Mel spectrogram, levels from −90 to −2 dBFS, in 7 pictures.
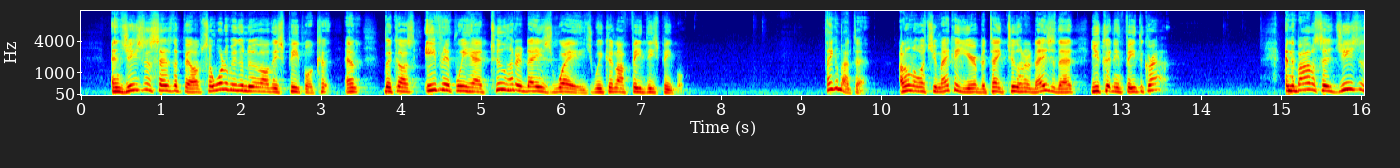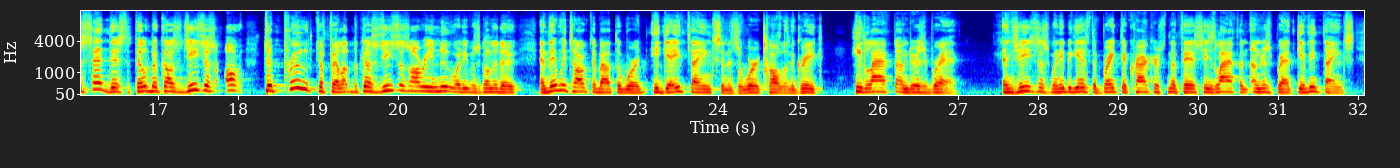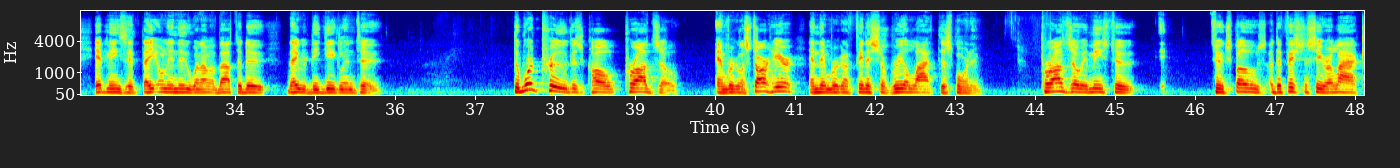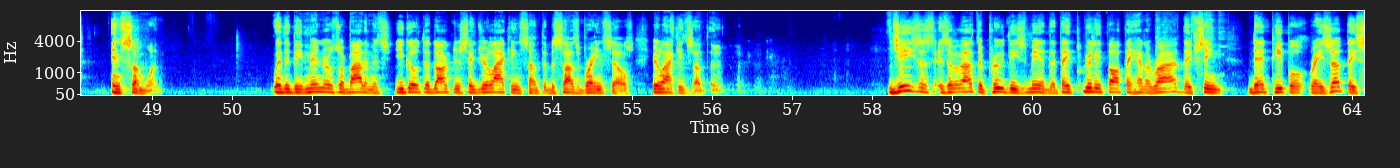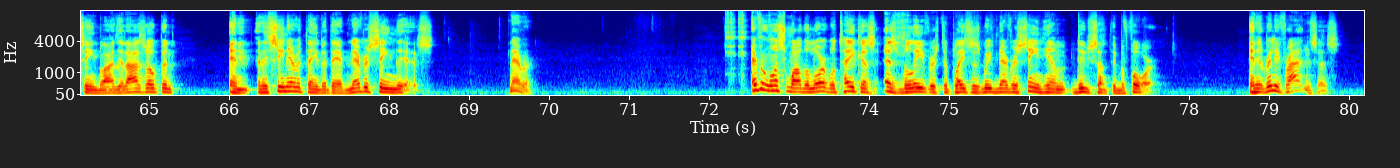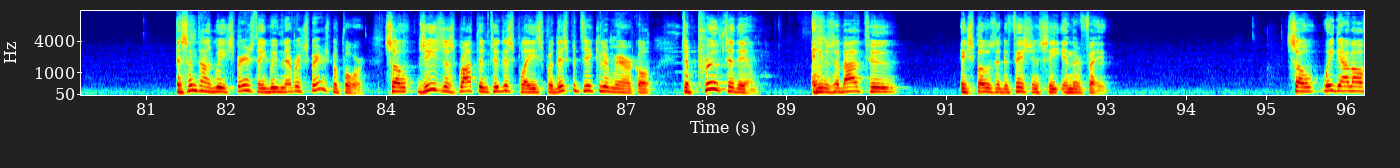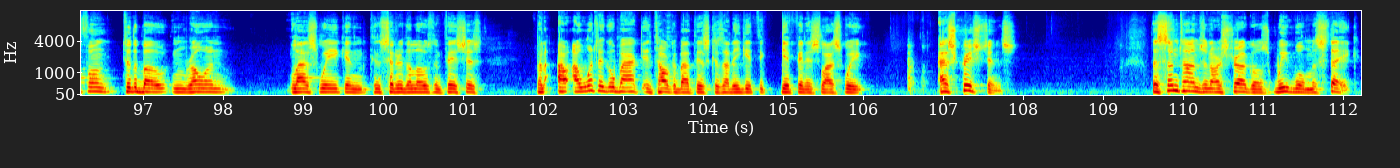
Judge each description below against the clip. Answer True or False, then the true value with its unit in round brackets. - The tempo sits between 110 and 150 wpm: False (180 wpm)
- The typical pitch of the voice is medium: True (150 Hz)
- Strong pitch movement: False (4.3 semitones)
